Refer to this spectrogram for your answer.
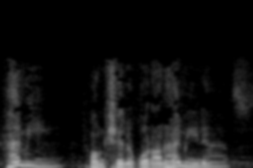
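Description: A high-voiced man delivers a mourning-gathering sermon, chanting scripture lines in a singing tone. He builds long emphatic lists and poses rhetorical questions to the congregation. The recording sounds muffled, lo-fi and very dry. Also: mellow, husky, no room sound. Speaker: preacher.

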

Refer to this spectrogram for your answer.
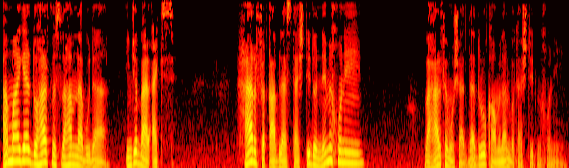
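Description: A man teaching Quran recitation in a recorded lesson, explaining rules politely and chanting example words slowly and clearly. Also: fairly high pitch, mellow, no echo, dull audio. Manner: polite, formal teaching phrases.

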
